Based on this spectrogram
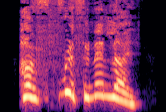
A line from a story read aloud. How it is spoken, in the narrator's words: cried Blackberry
